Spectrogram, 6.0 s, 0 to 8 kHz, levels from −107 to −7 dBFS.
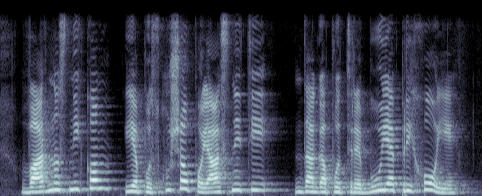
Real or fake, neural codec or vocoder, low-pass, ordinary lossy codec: real; none; 7.2 kHz; none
